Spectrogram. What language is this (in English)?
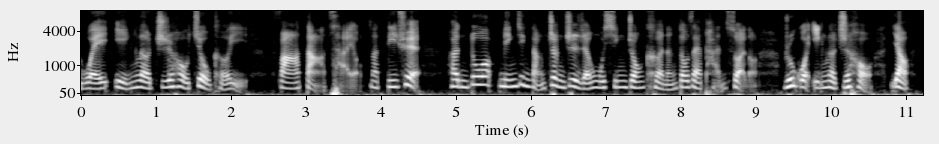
Chinese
